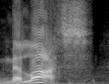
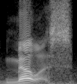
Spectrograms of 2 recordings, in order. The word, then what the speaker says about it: Melas: like stamos right like my last name is actually melas but they say melis because that's the american way right so it's thomas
